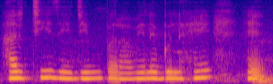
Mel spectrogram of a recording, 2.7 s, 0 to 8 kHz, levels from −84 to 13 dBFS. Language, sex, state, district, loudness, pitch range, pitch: Hindi, female, Punjab, Pathankot, -16 LUFS, 215-230 Hz, 225 Hz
